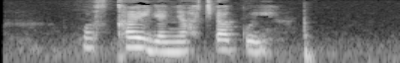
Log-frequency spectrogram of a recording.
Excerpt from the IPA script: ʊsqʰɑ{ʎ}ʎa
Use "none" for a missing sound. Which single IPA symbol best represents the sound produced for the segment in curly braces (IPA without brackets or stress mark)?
j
